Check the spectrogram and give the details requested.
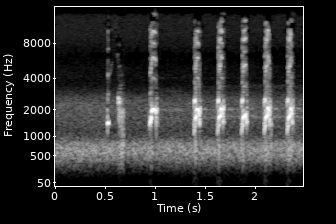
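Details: Male white-tailed eagle at a Latvian nest with eggs, 20 March 2021, around 10:28, calling a lot, possibly at a stranger eagle: rapid series of sharp yelping notes, about four per second, over low background rumble.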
